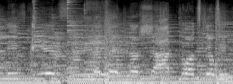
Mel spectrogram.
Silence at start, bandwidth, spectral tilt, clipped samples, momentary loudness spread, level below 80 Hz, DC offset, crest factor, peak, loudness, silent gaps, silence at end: 0 s; over 20 kHz; -5 dB/octave; under 0.1%; 2 LU; -16 dBFS; under 0.1%; 10 dB; 0 dBFS; -10 LUFS; none; 0 s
